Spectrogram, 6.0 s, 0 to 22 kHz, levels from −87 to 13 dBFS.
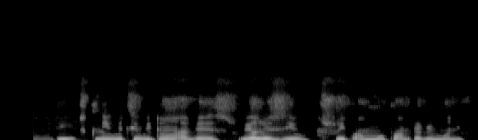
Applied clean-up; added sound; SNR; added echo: none; none; none; none.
